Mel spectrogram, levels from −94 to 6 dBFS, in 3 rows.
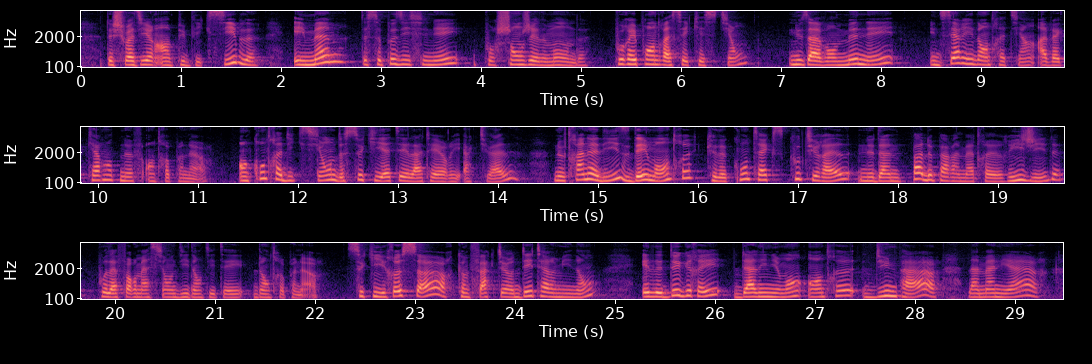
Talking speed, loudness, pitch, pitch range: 140 wpm, -22 LUFS, 210 Hz, 190-255 Hz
